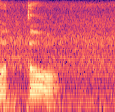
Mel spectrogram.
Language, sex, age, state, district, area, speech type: Sindhi, male, 30-45, Madhya Pradesh, Katni, urban, read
